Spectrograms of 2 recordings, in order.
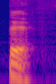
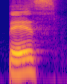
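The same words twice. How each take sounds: First: The final z sounds like th, Spanish style. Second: The final z sounds like s, Latin American style.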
